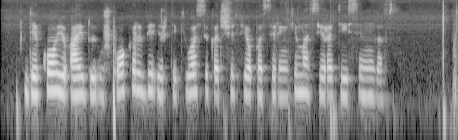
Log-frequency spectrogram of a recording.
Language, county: Lithuanian, Vilnius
